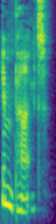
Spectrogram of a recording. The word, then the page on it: impact: British English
